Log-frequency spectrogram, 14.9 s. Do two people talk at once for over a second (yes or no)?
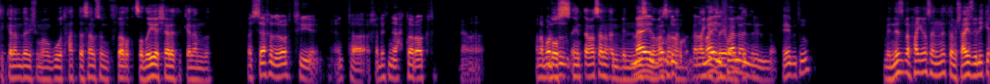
yes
